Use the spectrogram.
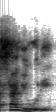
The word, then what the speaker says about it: Sayuri: o Sayuri se sentia Sayuri ou Sayuri porque são três sílabas deixar Sayuri né como a gente em português fala ainda vibrava de íntimo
